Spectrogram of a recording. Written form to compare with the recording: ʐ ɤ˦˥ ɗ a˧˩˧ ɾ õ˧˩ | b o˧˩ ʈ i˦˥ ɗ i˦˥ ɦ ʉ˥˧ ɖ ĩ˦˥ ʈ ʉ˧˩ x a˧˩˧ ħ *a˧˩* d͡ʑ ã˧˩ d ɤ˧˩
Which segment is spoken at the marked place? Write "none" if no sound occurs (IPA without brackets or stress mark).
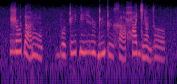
a˦˥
